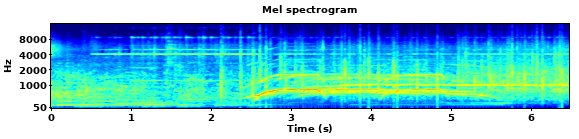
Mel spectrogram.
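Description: A live band's closing held chord with a bell-like chime ringing over it, then guests breaking into clapping and cheering about halfway through as the music holds its last notes.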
